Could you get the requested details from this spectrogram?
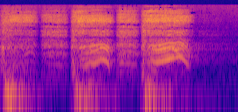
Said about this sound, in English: You're panting.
